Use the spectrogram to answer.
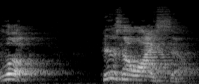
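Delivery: half-shouted sales pitch at the boss's meeting; half yelling. Retold or imitated. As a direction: take over the room and tell them. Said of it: "I was half yelling".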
